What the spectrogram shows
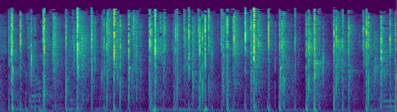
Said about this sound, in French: Je propose d'applaudir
